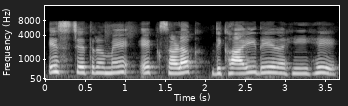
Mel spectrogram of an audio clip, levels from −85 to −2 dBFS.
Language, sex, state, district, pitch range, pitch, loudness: Hindi, female, Madhya Pradesh, Bhopal, 235-270 Hz, 260 Hz, -16 LUFS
